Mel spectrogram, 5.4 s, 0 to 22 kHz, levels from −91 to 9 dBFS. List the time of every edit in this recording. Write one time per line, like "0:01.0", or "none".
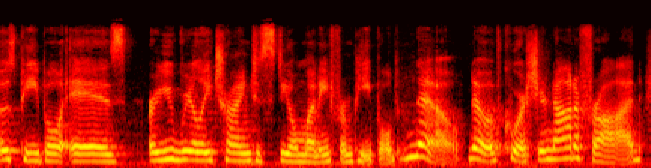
0:01.1
0:03.3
